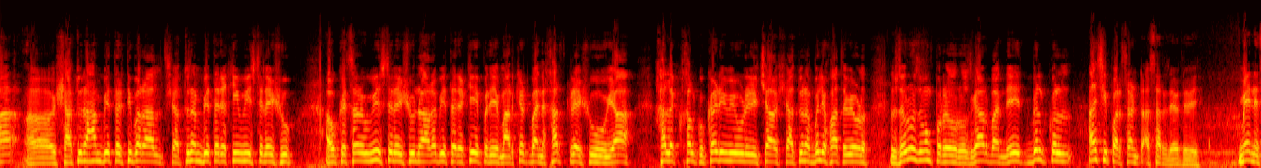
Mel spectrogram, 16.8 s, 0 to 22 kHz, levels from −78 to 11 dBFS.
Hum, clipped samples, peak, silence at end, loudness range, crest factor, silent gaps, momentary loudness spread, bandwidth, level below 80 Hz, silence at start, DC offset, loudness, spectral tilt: none; under 0.1%; -4 dBFS; 0 s; 1 LU; 14 dB; none; 5 LU; 11 kHz; -46 dBFS; 0 s; 0.2%; -18 LUFS; -7 dB/octave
